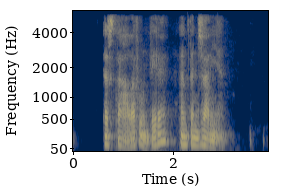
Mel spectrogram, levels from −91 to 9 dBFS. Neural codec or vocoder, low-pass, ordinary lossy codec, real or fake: vocoder, 44.1 kHz, 128 mel bands every 512 samples, BigVGAN v2; 5.4 kHz; AAC, 24 kbps; fake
